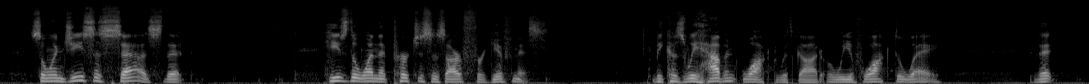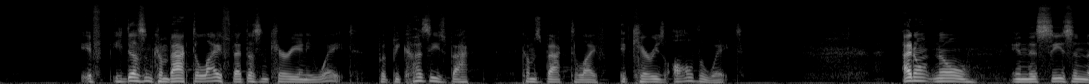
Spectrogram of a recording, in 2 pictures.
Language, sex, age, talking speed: English, male, 50-69, 150 wpm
